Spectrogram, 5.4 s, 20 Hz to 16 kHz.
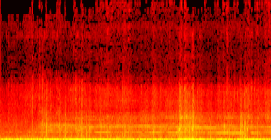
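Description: Stadler Citylink Class 399 tram-train running on mainline rails, heard from inside the driver's cab: a steady low rumble of wheels on track with a few sharp clicks and a thin high whine.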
